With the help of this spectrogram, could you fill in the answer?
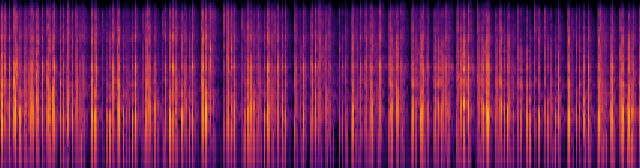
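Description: Long nails tap fast and hard on the lid of a yellow printed cardboard box held upright. The result is a dense run of sharp, dry, crackly clicks that stop instantly, with some low thuds mixed in.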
